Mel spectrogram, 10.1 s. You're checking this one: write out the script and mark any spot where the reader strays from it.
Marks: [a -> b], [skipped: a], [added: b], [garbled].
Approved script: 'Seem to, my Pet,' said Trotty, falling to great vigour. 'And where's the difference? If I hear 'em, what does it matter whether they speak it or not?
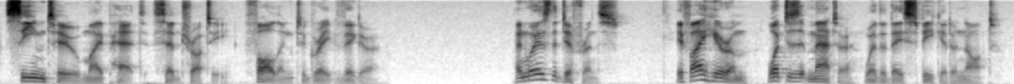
'Seem to, my Pet,' said Trotty, falling to great vigour. 'And where's the difference? If I hear 'em, what does it matter whether they speak it or not?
